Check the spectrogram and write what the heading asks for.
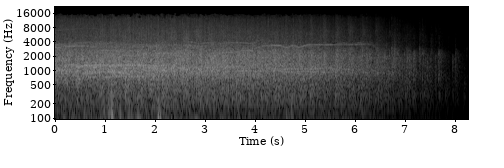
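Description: Audience applause at the end of a live song, with a thin high whistle partway through, fading out to silence over the last few seconds.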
